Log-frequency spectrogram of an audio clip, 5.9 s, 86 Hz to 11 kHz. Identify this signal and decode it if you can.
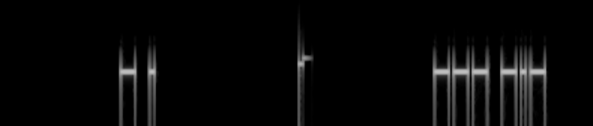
Morse code, heard as a keyed tone, about 25 wpm, 700 Hz. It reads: TE OK
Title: Top Two Letter Combinations in Words 25wpm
